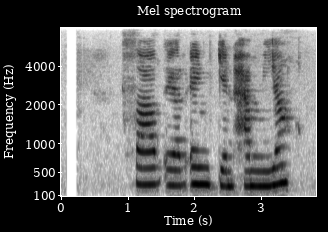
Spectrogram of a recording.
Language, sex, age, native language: Icelandic, female, 7, Icelandic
